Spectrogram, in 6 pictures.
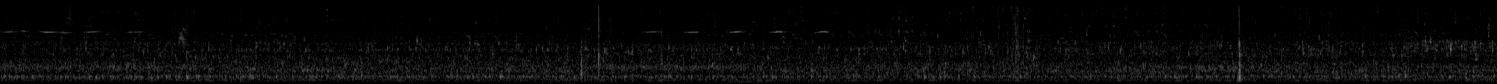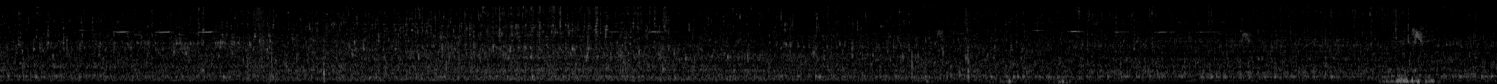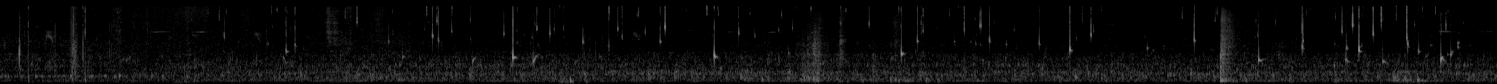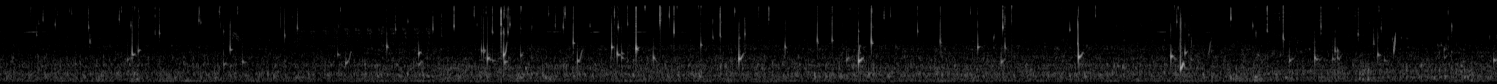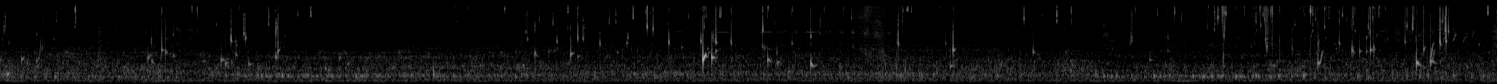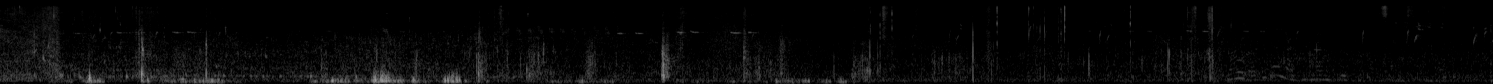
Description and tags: Zavitan River
Recording I made of water flowing in the "Zavitan" river in northern Israel (Ramat Hagolan).
brook, creekdrops, israel, nature, river, stream, zavitan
